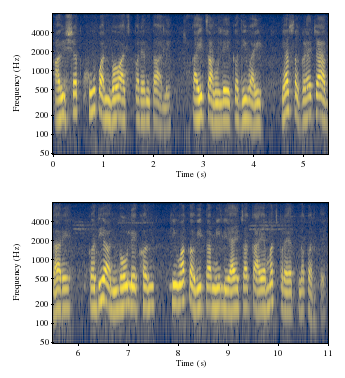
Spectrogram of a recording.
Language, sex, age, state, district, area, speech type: Marathi, female, 60+, Maharashtra, Thane, urban, spontaneous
